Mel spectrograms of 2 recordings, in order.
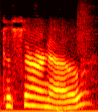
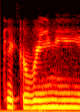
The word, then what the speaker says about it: Picerno: Now, it is pronounced Picerno, but over there, maybe in Italy, they say Picerno. Ah. And I've heard Picerno and Picorini and every other combination of it. But it is Italian, Picerno.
